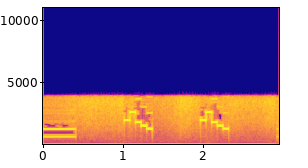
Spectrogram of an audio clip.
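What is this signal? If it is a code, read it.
Five-tone selective call (ZVEI), heard as quick runs of five tones, tones of about 70 ms. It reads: 88753 88753
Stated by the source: ZVEI five-tone call received by SDR.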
